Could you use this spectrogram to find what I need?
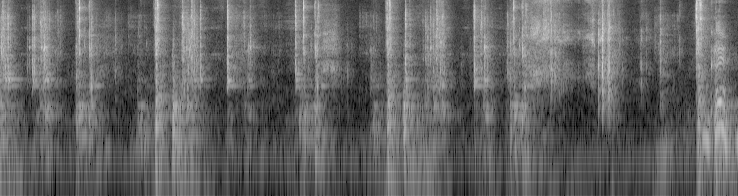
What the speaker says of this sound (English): I'm just going to hand crank to make sure that I get a nice stitch around these curves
